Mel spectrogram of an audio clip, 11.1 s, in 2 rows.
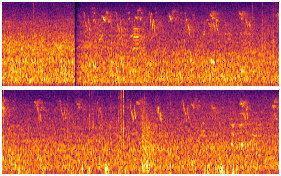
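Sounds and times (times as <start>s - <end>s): outdoor background noise: 0.0s - 11.0s
birds chirping: 1.5s - 11.0s.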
